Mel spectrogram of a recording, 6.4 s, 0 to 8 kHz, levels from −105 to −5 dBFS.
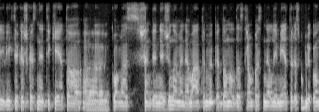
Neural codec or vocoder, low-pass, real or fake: none; 7.2 kHz; real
